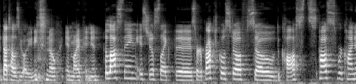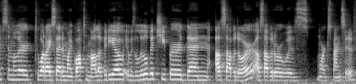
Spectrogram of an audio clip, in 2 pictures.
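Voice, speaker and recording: The voice is loud, with a bright, sharp tone and ordinary pitch variation. It keeps a moderate pace with hardly any pauses. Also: woman, medium pitch for a woman. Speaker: travel vlogger. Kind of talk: travel vlog talk to camera. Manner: casual, filler-heavy.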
